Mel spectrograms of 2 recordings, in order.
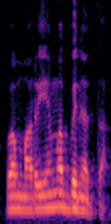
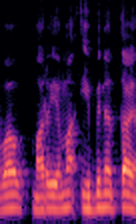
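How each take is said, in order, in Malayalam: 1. 'b' മുമ്പുള്ള വാക്കുമായി നേരിട്ട് ബന്ധിക്കുന്നു. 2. 'bnata' യ്ക്ക് മുമ്പ് വേറിട്ട 'i' സ്വരം ഉച്ചരിക്കുന്നു. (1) "നേരെ ബ് എന്നാ പറയേണ്ടത്" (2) "അല്ലാതെ ... എന്നല്ല"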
